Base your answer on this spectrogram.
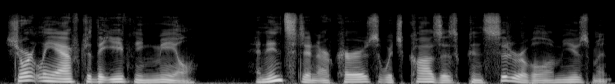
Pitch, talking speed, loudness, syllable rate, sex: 115 Hz, 115 wpm, -20 LUFS, 4.9 syllables/s, male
